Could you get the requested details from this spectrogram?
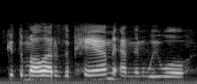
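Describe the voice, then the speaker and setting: Chatty woman baking, bright slightly muffled sound. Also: mid-range voice, little pitch movement, fast talker. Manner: chatty and playful, talks with her mouth full. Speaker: baking show host. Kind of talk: casual cooking stream. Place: home kitchen. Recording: slightly muffled, faint music behind.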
